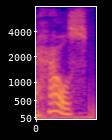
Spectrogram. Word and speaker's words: Haus: Is it H-A-U-S House? It is indeed, yes, with the Viennese German.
